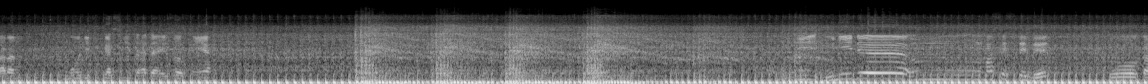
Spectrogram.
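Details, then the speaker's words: Honda CB250R single-cylinder, after two years of owner use, still on the unmodified stock factory exhaust: a steady, even putter at idle with a few light throttle blips and no knocks or rattles. A healthy normal idle. "So saya still menggunakan exhaust standard."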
